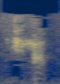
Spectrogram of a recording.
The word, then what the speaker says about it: khat: it's called KHAT, they pronounce it hat.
